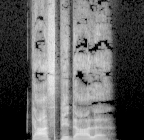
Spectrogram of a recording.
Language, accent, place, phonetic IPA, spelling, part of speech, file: German, Germany, Berlin, [ˈɡaːspeˌdaːlə], Gaspedale, noun, De-Gaspedale.ogg
- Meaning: nominative/accusative/genitive plural of Gaspedal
